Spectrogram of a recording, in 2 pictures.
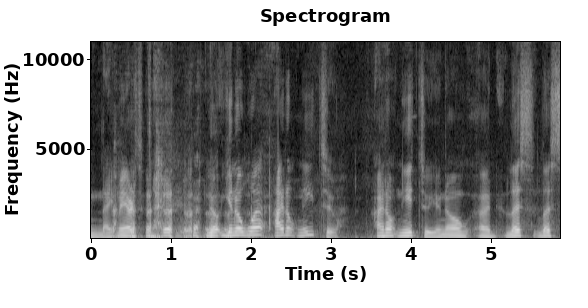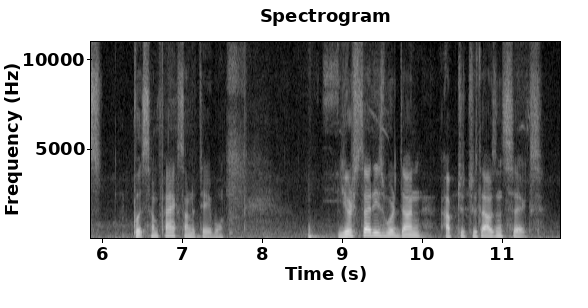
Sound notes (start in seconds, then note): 3.5 laughing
